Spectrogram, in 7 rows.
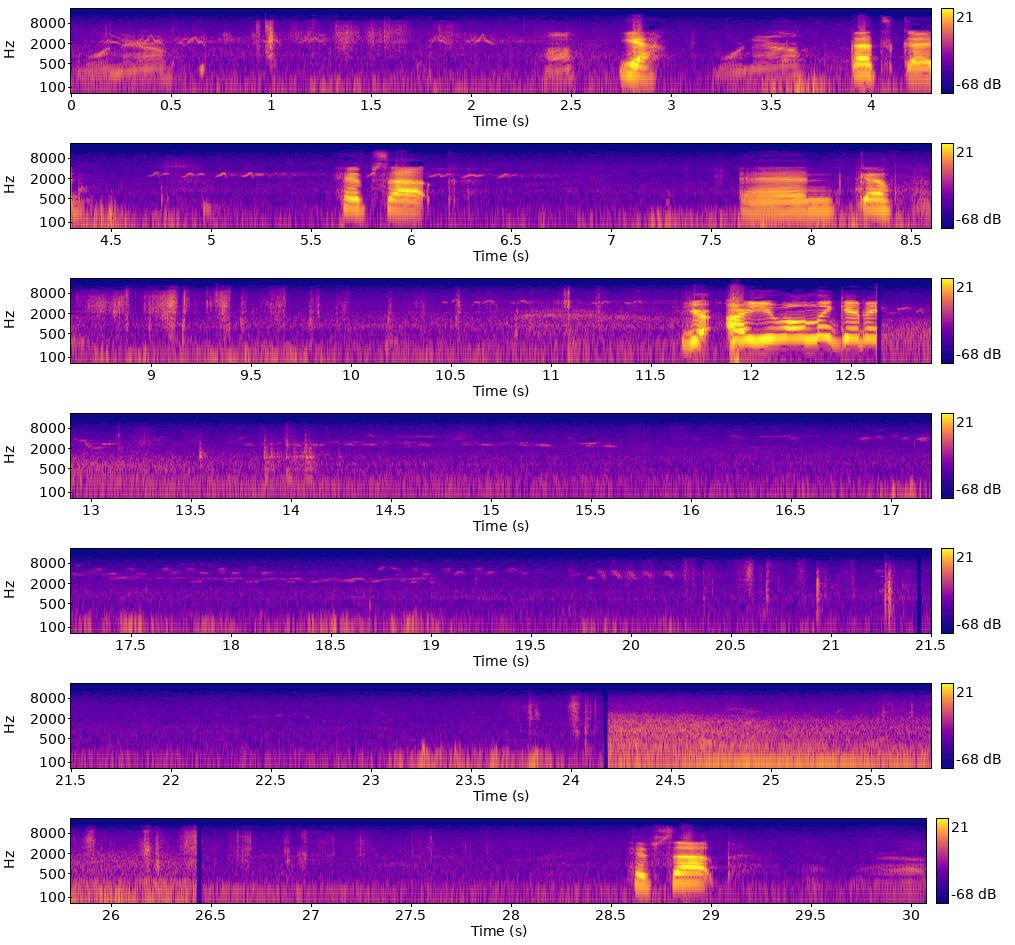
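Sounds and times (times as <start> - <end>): small birds chirping: 0.0 - 3.6, 4.5 - 8.2, 10.2 - 21.4.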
